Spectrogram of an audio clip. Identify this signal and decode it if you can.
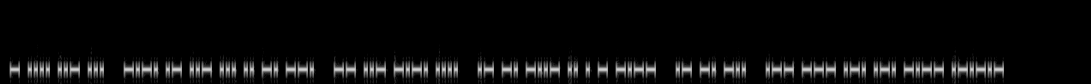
Morse code, heard as a keyed tone, about 40 wpm, 700 Hz. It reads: THUS CAUSING MUCH ANXIETY AND WORRY.
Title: Pangram Challenge v2 - 40wpm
